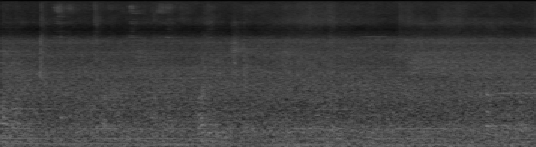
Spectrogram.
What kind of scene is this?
subway station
